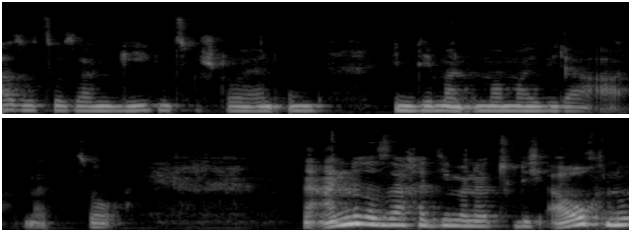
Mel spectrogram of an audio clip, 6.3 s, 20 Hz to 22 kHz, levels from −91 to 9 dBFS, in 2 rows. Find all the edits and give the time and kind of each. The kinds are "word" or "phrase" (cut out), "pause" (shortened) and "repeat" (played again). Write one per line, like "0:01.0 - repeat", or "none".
none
